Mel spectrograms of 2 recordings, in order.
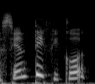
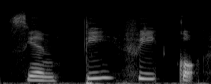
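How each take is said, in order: First: Said in the usual way. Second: "científico" very slowly, cien... tí... fi... co; syllable by syllable. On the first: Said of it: "es separar las palabras en sílabas". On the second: Shown as a demonstration. Teacher shows four syllables to children, syllable by syllable. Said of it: "tiene cuatro sílabas".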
